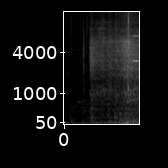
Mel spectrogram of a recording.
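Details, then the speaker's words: 2005 Mercedes E320 after ECU cloning and immobilizer activation: short quiet crank, catches within half a second and settles into steady low idle; clean, healthy start. "and boom the car starts"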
